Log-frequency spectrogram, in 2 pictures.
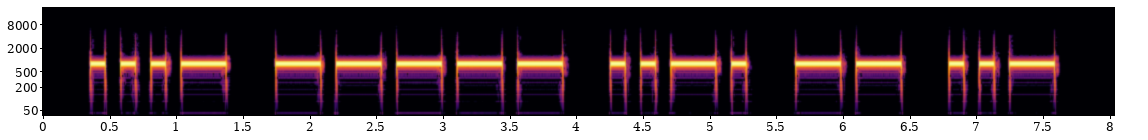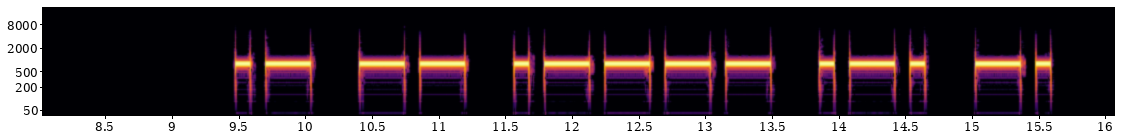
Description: Morse code, heard as a keyed tone, about 10 wpm, 800 Hz. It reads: V0FMU AM1RN
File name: LEZIONI / 7 GF9Z / 7 GF 10wpm 2514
